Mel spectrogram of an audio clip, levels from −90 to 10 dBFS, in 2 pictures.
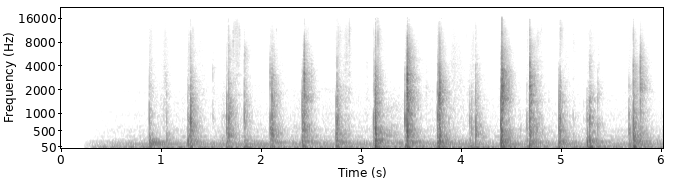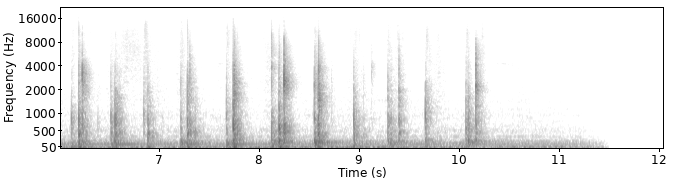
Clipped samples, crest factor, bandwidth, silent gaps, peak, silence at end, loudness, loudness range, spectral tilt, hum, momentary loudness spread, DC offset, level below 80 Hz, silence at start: under 0.1%; 32 dB; 16 kHz; none; -8 dBFS; 0.7 s; -41 LUFS; 7 LU; -4.5 dB/octave; none; 17 LU; under 0.1%; -48 dBFS; 0.3 s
